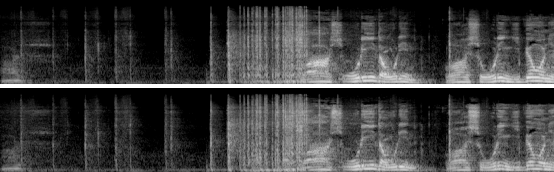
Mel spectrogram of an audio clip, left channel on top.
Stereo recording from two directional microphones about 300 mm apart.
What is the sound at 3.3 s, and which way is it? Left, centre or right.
Speech, centre.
